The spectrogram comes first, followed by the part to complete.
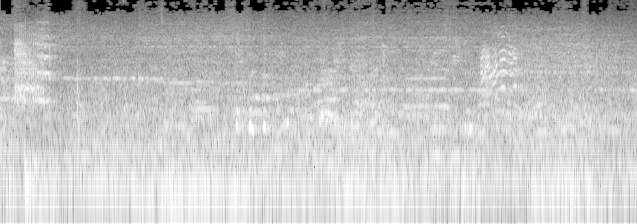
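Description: Two short, harsh squawking calls from a walkaround puppet of Kevin, the giant bird from Up, one at the very start and one about five seconds in, over crowd chatter.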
